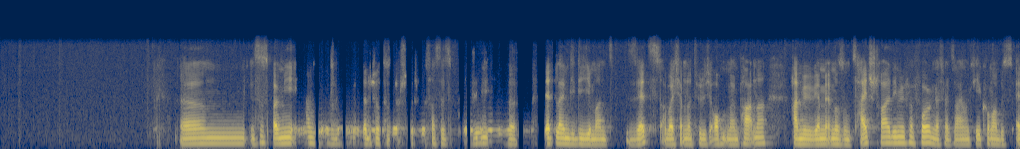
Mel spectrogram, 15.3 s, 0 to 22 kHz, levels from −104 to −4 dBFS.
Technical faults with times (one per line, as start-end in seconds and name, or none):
4.43-6.41 speech suppressed in double talk
5.57-5.80 other side's voice leaking through
6.86-7.77 speech suppressed in double talk
7.33-7.44 other side's voice leaking through
7.90-8.03 other side's voice leaking through
8.15-8.35 speech suppressed in double talk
